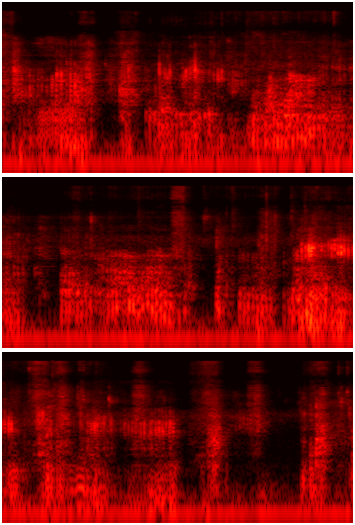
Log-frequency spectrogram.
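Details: Two French Bulldogs playing tug-of-war after breakfast on a Monday morning: continuous rough, snorting play growls rising and falling, mixed with scuffling and clicking noises indoors.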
